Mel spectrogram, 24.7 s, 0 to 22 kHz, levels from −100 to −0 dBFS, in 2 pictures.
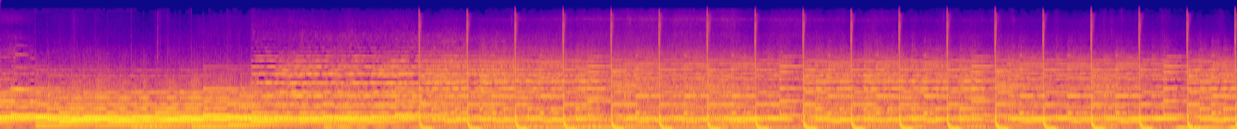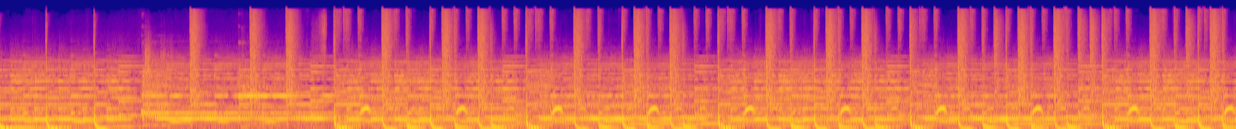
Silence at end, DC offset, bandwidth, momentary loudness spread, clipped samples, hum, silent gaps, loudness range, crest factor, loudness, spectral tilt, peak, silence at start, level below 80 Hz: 0 s; 0.3%; 17 kHz; 6 LU; under 0.1%; none; none; 5 LU; 12 dB; -12 LUFS; -6 dB/octave; 0 dBFS; 0 s; -22 dBFS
